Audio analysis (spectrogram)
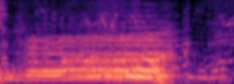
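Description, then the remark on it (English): A single cow lets out a long, loud moo, a deep droning call that bends downward at the end before fading into quiet background noise. “Here are people who sleep with their cattle in one part of the house while charging their mobile phones on solar batteries in the other.”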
